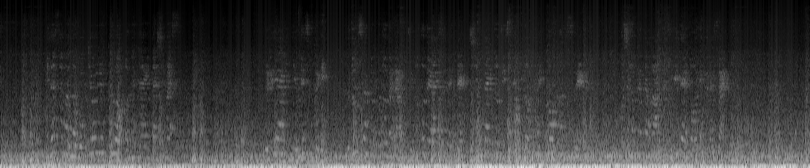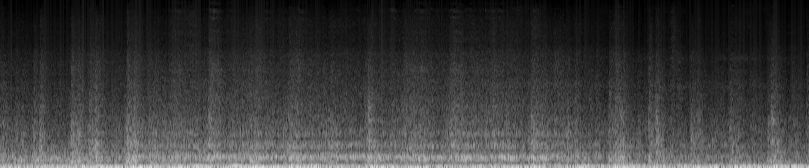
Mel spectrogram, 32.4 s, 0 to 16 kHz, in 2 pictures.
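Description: Running sound of a Meitetsu 4000 series electric multiple unit under way: a loud, steady rumble of wheels on rail with frequent clicks, and a steadier hum coming in over the second half.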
